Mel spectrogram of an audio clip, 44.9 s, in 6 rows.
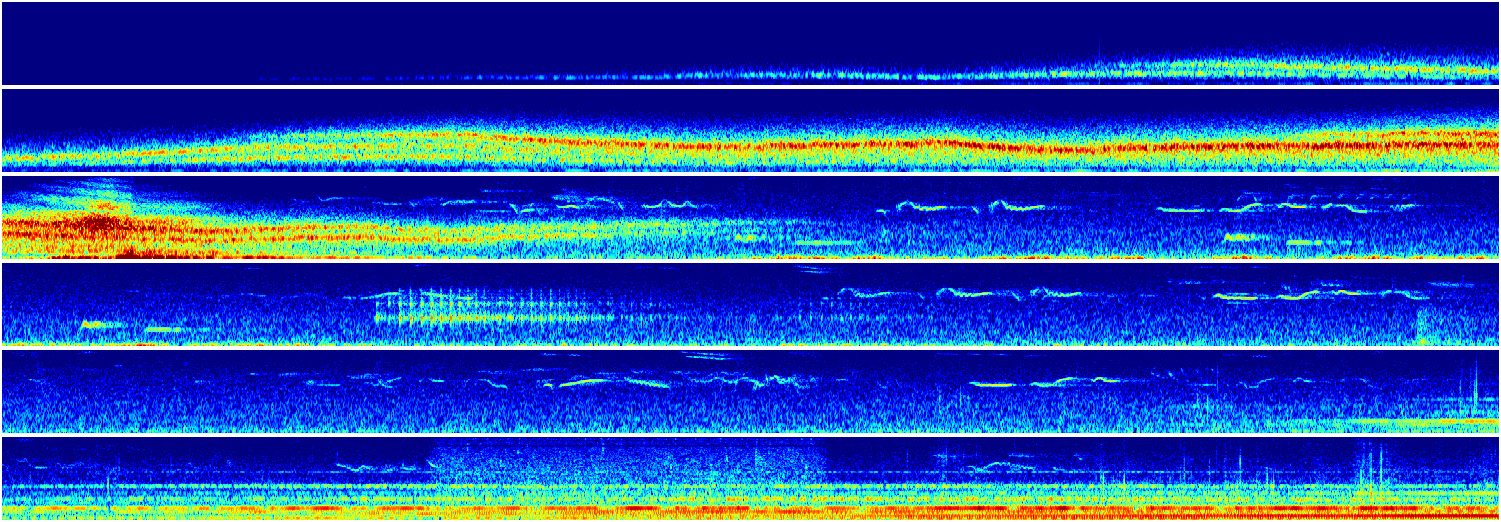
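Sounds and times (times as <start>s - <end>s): whoosh: 13.8s - 18.6s, 36.4s - 44.9s
songbirds singing: 16.6s - 44.9s.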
